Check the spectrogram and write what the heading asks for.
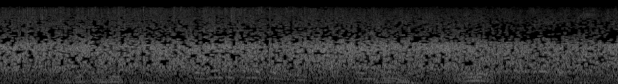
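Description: Audience applauding steadily, with voices mixed in.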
